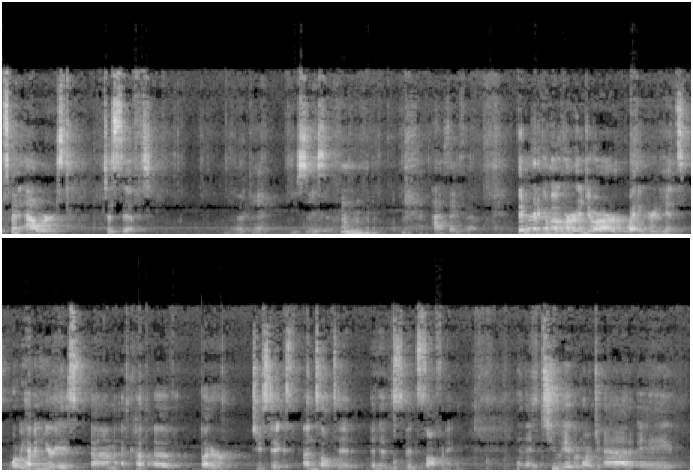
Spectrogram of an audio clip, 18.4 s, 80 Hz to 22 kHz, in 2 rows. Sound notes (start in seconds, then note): 4.6 laughing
